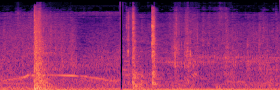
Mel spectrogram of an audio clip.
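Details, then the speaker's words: Vehicle idling on a trail: thin whirring tone rising and falling over the engine's steady hum, no leaks seen; whirring noise of unknown cause. "juste le son, ce son tourbillonnant, là, tu entends que cela ressemble à un animal qui fait tourner le moteur."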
